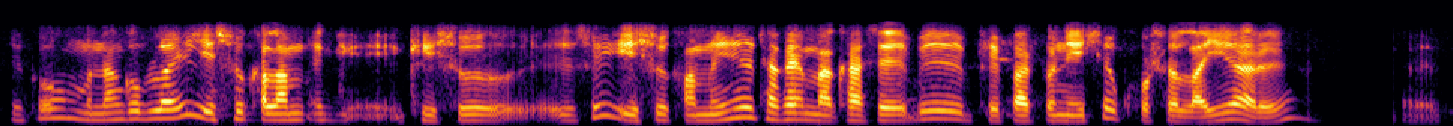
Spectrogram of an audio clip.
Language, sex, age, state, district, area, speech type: Bodo, male, 45-60, Assam, Chirang, rural, conversation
